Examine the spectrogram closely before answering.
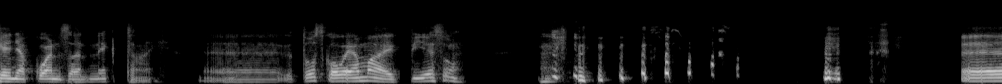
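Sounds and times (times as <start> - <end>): person laughing: 5.4 - 7.4, 8.2 - 8.4.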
